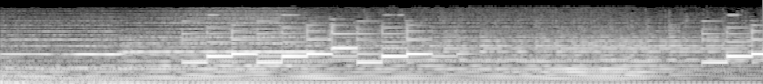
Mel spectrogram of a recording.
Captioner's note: phone rings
